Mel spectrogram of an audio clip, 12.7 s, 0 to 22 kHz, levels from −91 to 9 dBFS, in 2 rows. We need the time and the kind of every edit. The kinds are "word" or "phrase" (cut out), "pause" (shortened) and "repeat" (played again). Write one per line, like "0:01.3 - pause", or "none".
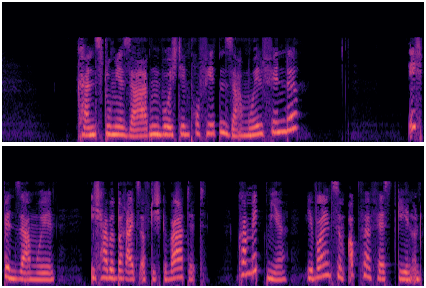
none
